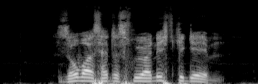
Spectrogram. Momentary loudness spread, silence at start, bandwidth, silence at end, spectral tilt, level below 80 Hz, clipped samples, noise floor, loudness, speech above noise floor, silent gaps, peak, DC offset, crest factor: 7 LU; 0.6 s; 13.5 kHz; 0.4 s; -5.5 dB/octave; -26 dBFS; under 0.1%; -57 dBFS; -17 LUFS; 41 dB; none; -2 dBFS; under 0.1%; 16 dB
